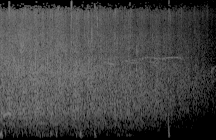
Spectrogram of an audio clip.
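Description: Audience applauding, the clapping slowly dying away toward the end, with a single low knock about three and a half seconds in.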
